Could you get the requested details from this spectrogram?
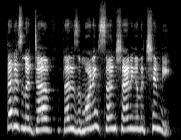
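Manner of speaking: scornful, scolding stepmother voice. Telling the Hansel story aloud, voicing the mother in a mean stepmother voice. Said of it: "really good at that voice of the mother".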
